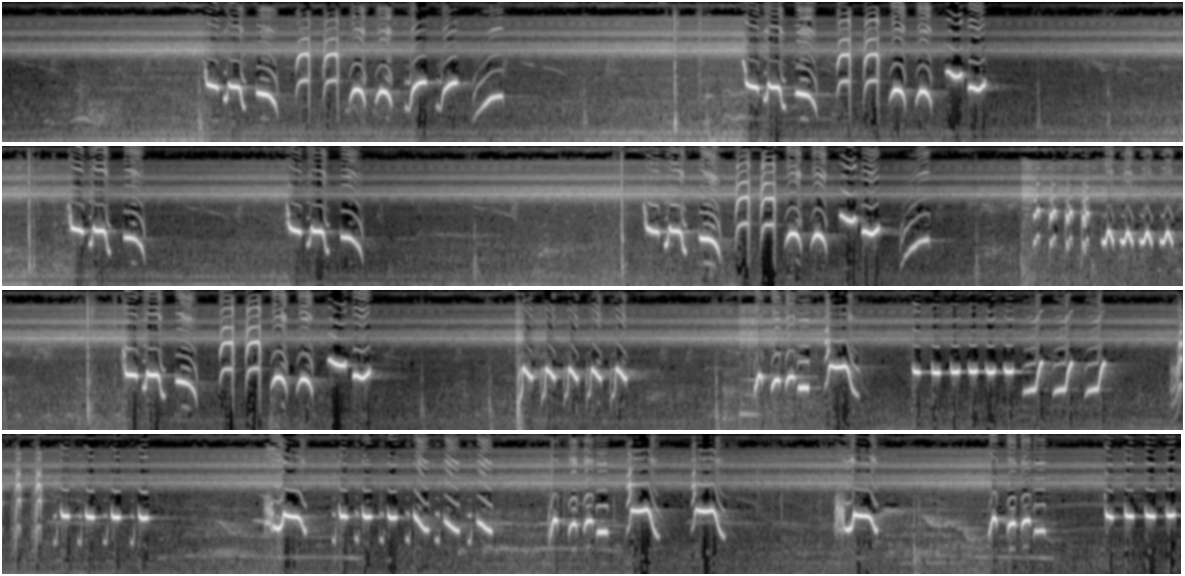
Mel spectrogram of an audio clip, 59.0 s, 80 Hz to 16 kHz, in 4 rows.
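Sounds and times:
steady high hiss: 0.0s - 36.0s
bird whistling song: 2.4s - 7.1s, 9.1s - 12.6s, 15.5s - 16.6s, 18.2s - 19.4s, 22.8s - 29.6s, 31.0s - 34.3s, 36.0s - 37.4s, 38.8s - 40.3s, 40.9s - 43.4s, 44.2s - 46.2s, 47.5s - 50.4s, 51.1s - 53.4s, 54.7s - 56.0s, 56.6s - 59.0s.

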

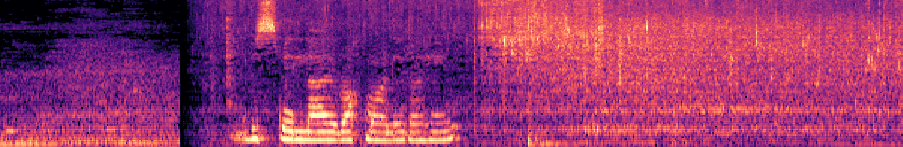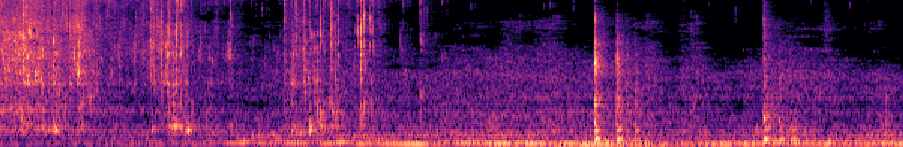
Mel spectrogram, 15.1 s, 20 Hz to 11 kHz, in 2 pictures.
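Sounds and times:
liquid pouring into a pot: 3.9s - 11.2s.

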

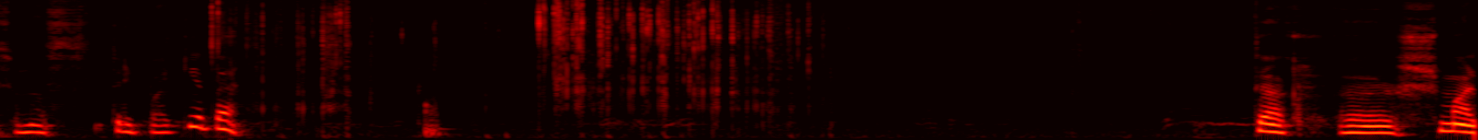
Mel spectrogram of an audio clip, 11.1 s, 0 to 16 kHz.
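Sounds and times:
wrapper being torn open: 1.6s - 6.5s.

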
